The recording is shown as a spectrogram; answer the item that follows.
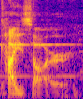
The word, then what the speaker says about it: Caesar: you Caesar Caesar Caesar pronounced kaisar yo what's so important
